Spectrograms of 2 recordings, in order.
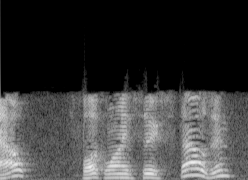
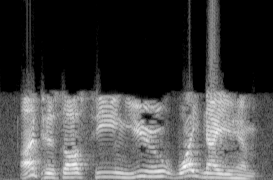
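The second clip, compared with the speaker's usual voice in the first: plain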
